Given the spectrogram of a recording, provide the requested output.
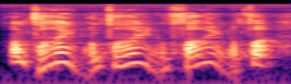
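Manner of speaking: high mock chant of I'm fine; mock emphatic. Shown as a demonstration. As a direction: parody yourself overselling that you're fine. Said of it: "I say that so emphatically".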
